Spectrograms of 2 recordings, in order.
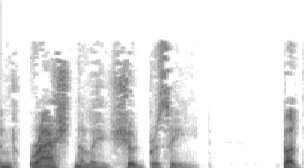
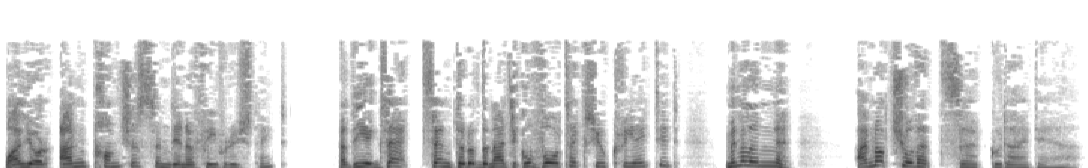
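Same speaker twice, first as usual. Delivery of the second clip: high-pitched, incredulous goddess objecting; goddess, alarmed disbelief; 11 semitones higher than usual. Acted.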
